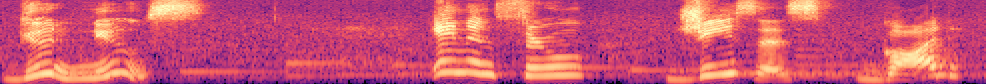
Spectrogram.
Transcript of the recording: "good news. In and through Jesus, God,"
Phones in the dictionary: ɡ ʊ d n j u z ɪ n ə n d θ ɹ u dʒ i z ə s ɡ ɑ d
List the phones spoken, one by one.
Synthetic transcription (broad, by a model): ɡ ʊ d n j u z ɪ n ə n θ ɹ u dʒ i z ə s ɡ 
